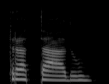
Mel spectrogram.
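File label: "tratadu", female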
